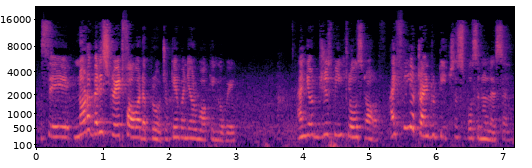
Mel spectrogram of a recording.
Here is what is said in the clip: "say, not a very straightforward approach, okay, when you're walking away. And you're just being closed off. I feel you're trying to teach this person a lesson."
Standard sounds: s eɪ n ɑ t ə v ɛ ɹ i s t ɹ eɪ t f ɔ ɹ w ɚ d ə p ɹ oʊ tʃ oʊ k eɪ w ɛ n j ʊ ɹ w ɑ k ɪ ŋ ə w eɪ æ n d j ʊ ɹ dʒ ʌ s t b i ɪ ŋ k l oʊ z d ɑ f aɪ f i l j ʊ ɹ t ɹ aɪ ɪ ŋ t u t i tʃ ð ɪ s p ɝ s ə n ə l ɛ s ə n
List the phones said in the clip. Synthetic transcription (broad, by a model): s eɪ n ɑ t ə v ɛ ɹ i s t ɹ eɪ t f ɔ ɹ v ɚ d ə p ɹ oʊ tʃ oʊ k eɪ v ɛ n j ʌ ɹ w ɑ k ɪ ŋ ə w eɪ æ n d j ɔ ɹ dʒ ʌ s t b i ɪ ŋ k l oʊ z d ɑ f aɪ f i l j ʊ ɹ t ɹ aɪ ɪ ŋ t u t i tʃ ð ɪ s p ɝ s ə n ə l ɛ s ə n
